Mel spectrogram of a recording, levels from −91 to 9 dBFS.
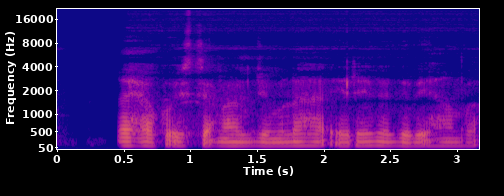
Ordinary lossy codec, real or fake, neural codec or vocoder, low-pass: none; real; none; none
